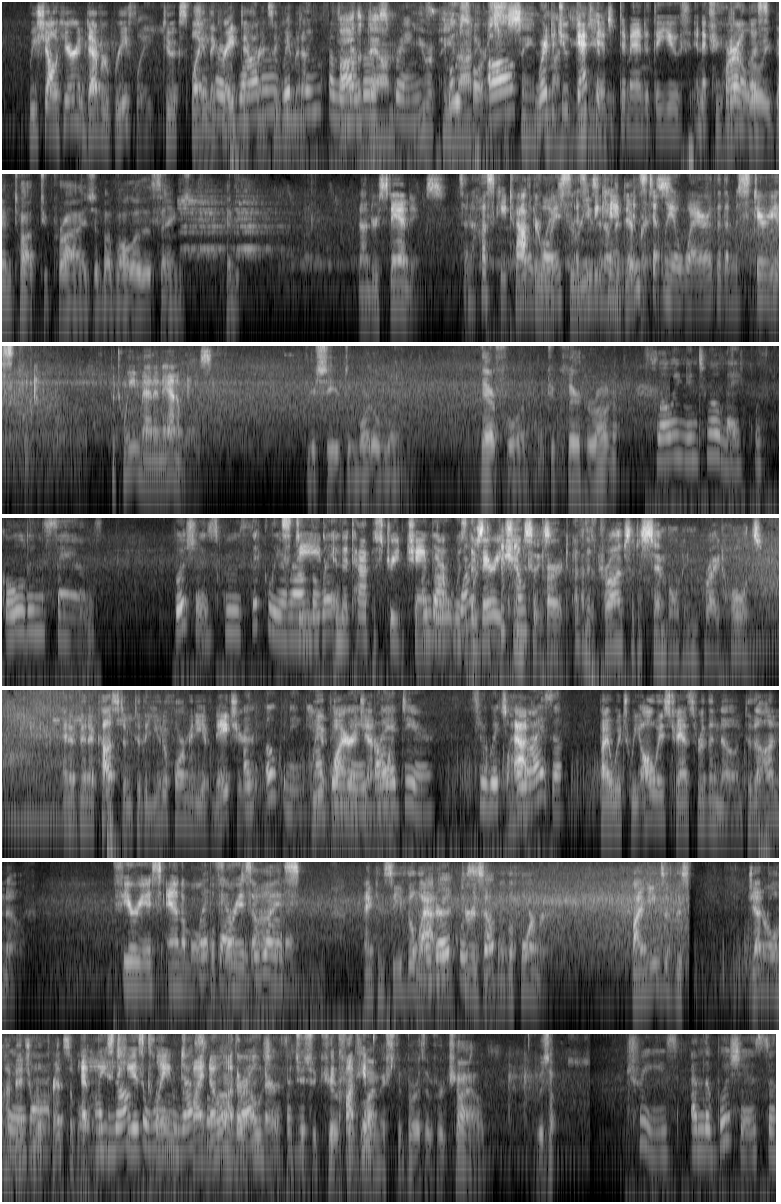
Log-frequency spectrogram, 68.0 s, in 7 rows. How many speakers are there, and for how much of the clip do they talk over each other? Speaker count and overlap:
5, about 34%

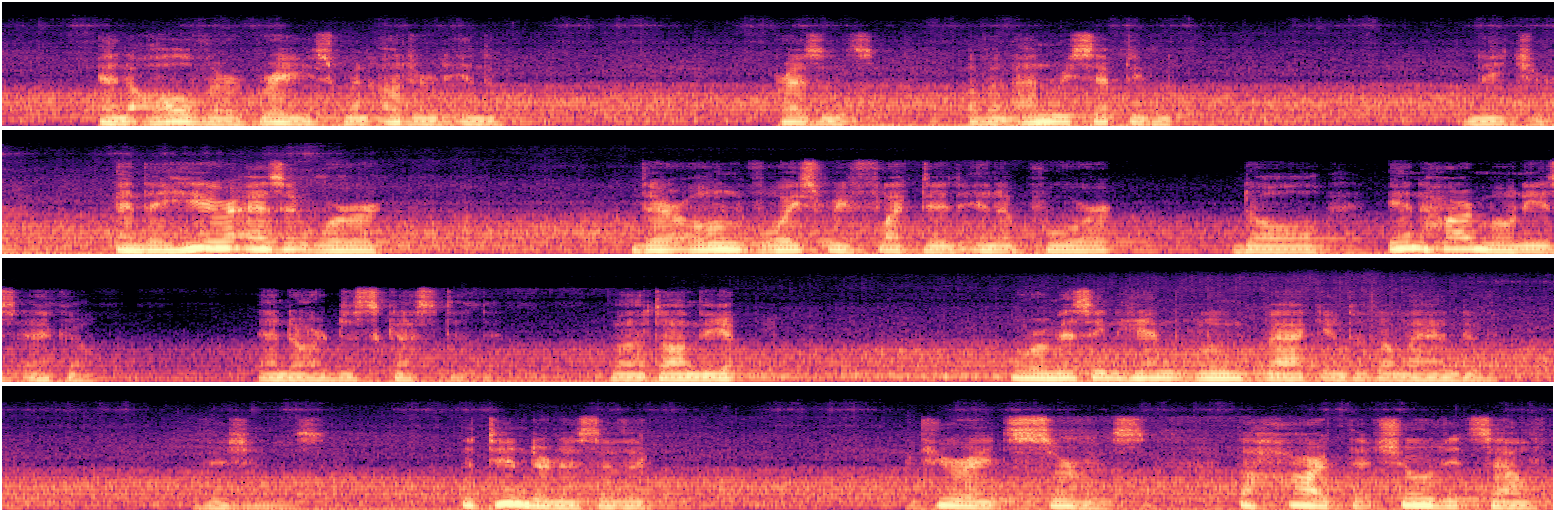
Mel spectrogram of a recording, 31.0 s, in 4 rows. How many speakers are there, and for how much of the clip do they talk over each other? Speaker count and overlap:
1, no overlap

